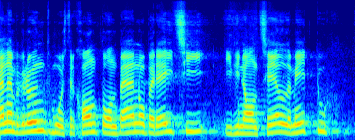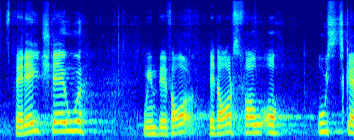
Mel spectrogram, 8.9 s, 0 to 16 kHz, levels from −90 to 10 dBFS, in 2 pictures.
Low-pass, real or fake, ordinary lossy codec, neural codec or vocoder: 14.4 kHz; real; Opus, 32 kbps; none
